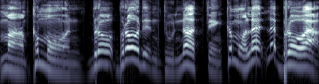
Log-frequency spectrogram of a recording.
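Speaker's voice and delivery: put-on loud, sing-song Spanish accent. Retelling how a friend pleaded with mom: imitating friend's spanish accent. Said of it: "with his Spanish accent".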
